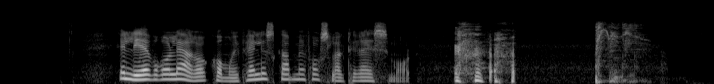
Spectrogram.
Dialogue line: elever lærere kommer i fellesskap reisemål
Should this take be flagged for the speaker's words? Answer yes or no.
yes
